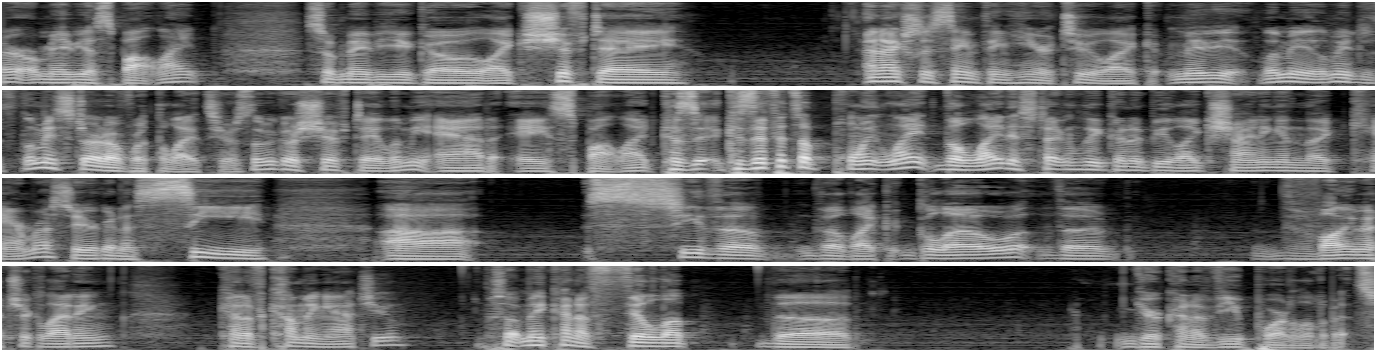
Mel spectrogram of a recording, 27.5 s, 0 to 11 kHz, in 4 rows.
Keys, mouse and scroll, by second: 0.0 Delete, 1.5 a, 6.6 Delete, 9.7 a.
